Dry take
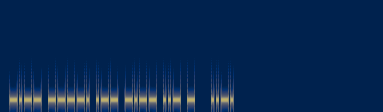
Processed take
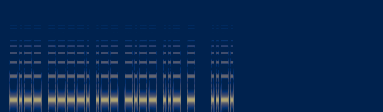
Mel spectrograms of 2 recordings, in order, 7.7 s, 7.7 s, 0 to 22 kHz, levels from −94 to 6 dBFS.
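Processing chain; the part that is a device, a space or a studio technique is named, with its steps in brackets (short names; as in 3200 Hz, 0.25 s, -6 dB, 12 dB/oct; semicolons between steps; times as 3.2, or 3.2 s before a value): parallel distortion (in parallel at -11 dB: hard clip -29.5 dBFS, distortion -9 dB); on the sum: gain -6 dB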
